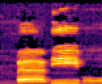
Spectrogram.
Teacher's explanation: Baba itu keluar dari kedua bibir-bibir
